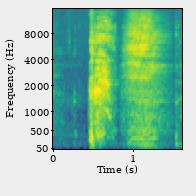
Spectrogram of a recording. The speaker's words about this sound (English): Excuse me, I need a cough. I didn't have any water.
